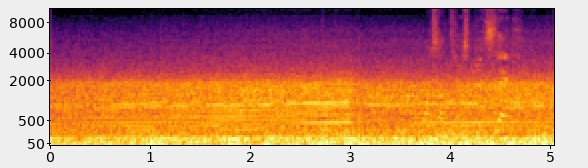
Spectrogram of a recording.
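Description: A BMW rental car accelerates at full throttle on the Nürburgring. The steady, loud engine drone is heard from inside the cabin, joined by road and wind noise, with a faint high whine near the end.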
